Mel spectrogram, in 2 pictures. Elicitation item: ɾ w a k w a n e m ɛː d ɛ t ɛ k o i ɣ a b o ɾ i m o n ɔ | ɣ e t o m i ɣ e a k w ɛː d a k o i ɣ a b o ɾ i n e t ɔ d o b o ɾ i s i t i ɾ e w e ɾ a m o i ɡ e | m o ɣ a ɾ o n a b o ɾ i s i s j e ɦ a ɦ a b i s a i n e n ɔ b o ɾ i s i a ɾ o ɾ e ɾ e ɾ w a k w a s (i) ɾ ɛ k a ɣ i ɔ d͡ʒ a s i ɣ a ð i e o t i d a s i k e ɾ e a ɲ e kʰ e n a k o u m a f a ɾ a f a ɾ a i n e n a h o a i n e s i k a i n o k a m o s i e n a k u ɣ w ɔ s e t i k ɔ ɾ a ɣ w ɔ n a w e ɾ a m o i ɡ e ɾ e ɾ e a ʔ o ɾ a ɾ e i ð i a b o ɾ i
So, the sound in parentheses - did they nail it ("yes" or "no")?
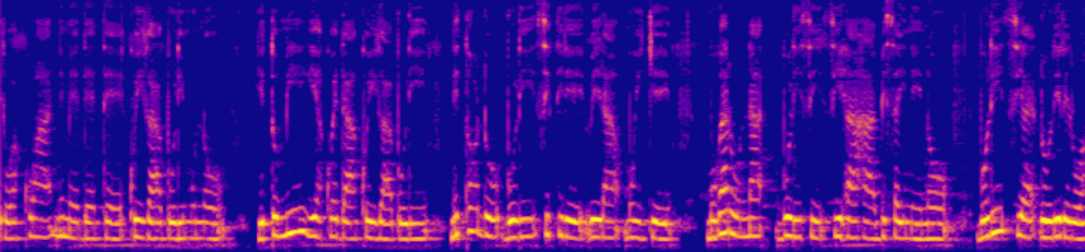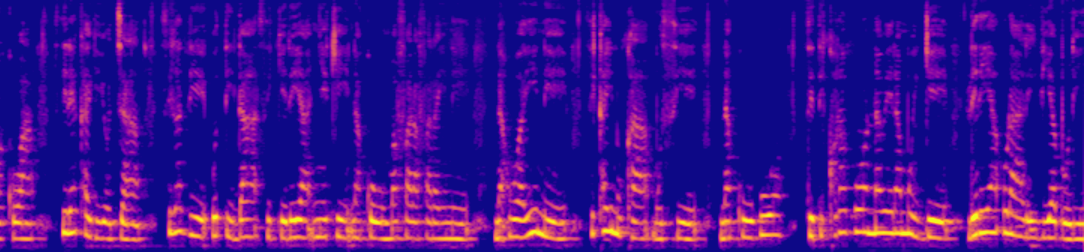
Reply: yes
